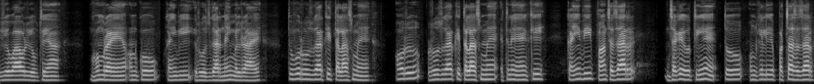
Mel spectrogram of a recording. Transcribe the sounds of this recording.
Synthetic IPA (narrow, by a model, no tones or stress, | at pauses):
joːbaɔːɾjoːbt̪ijã | ɡʱʊmɾɐɦeɦɛ̃ʔʊnkokɐɦĩbʱiɾoːzɡaːɾnɐɦĩmɪlɾɐɦaɦɛː | t̪oʋoɾoːzɡaːɾkit̪ɐlaːʃmẽɦɛ̃ | ɔːɾɾːoːzɡaːɾkit̪ɐlaːʃmẽɪt̪neɦɛ̃ki | kɐɦĩbʱipãːt͡ʃɦɐzaːɾ | d͡ʒɐɡeɦoːt̪iɦɛ̃ːt̪oʊnkeliepɐtːt͡ʃaːsɦɐzaːɾ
